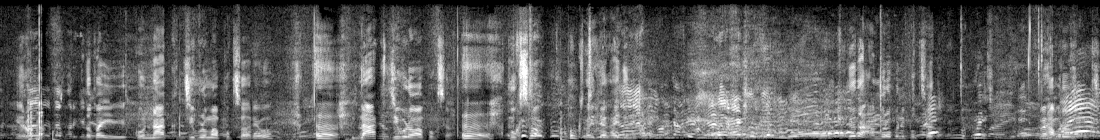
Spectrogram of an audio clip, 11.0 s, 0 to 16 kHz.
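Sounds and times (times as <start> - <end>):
crowd of children chattering: 0.0 - 11.0.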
